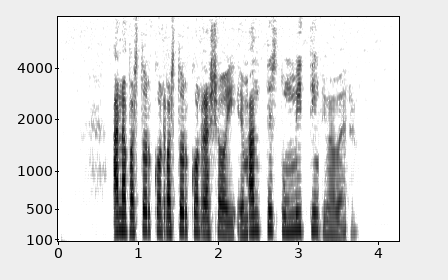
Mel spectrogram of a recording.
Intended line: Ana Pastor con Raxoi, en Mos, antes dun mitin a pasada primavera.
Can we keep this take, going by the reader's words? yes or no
no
